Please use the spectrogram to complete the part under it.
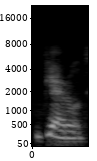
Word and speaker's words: Bierut: But is it Bierut? Is that how you pronounce? – Bierut, yeah.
